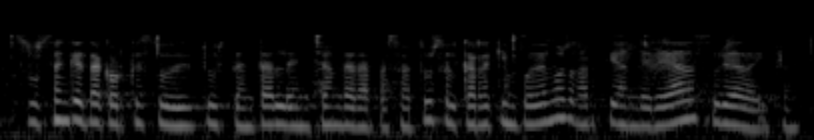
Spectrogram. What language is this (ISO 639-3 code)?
eus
